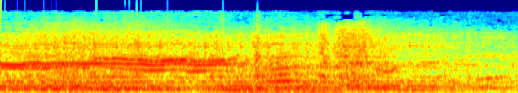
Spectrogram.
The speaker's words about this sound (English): Great Scott, the van's turning round.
